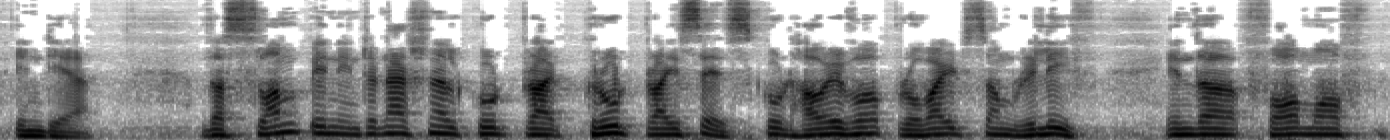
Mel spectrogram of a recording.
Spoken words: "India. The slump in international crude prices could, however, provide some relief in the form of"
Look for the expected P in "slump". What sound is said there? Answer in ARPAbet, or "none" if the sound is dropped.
P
